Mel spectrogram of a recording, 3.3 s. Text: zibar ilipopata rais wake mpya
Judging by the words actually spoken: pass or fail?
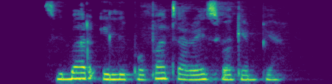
pass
